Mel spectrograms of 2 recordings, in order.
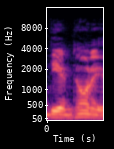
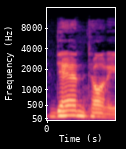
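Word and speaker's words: D'Antoni: mean he's not keeping Dean Tony there are they there's no way Dan Tony not Dean Tony I gota keep saying it wrong apologize to the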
